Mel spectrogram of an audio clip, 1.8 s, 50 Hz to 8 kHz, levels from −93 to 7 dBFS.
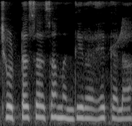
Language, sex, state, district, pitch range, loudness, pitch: Marathi, female, Maharashtra, Sindhudurg, 235-260 Hz, -34 LUFS, 245 Hz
